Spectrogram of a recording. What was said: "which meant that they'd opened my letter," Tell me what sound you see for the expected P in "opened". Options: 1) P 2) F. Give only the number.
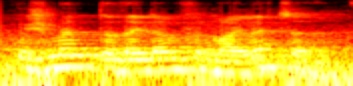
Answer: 2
